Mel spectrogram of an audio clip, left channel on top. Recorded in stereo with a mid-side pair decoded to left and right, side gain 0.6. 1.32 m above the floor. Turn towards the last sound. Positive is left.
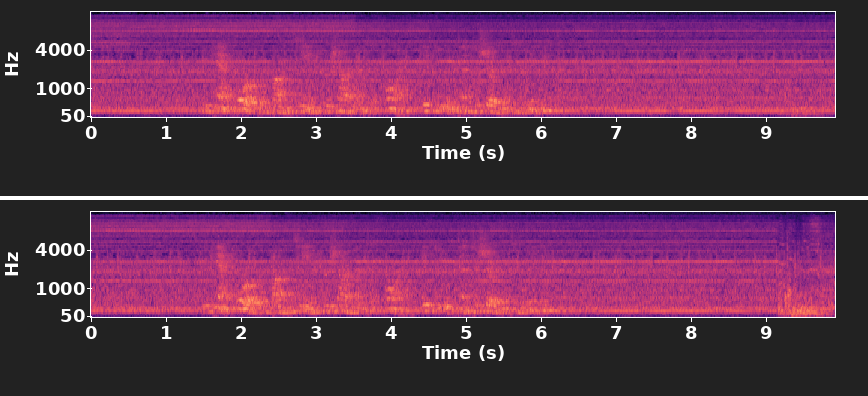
turn(degrees=-20)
